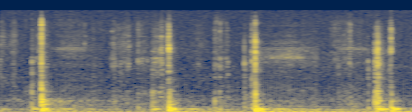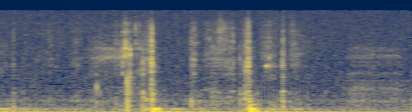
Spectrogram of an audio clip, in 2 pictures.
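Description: A stack of baseball cards being flipped through by hand: stiff cardboard cards sliding off the pile and snapping against each other, a sharp click about every second with soft rustling between.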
